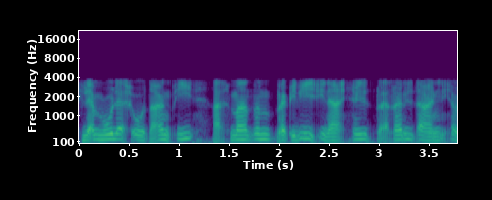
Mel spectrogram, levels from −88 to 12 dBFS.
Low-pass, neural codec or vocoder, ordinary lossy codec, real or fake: 3.6 kHz; autoencoder, 22.05 kHz, a latent of 192 numbers a frame, VITS, trained on many speakers; none; fake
